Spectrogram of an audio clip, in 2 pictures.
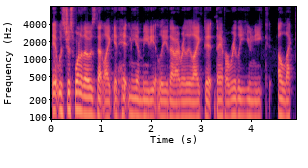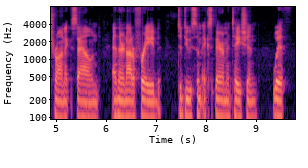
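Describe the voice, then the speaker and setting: A man's voice: deep voice, flat delivery, fairly quick, fairly bright tone, no echo. A man co-hosting a podcast, chatting casually and informally about music. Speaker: podcast co-host.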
